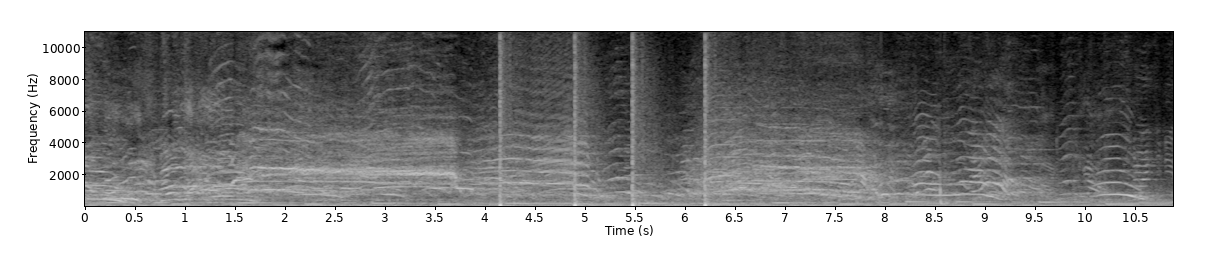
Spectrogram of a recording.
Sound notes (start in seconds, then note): 0.2 people screaming and shouting; 4.7 people screaming; 5.3 gunshots popping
